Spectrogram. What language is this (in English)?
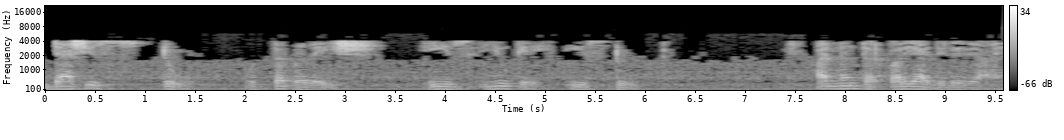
Marathi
